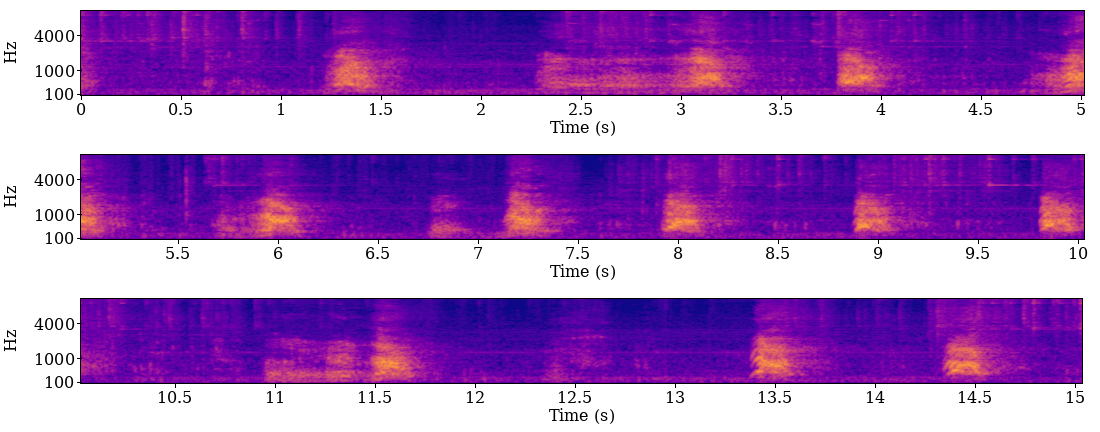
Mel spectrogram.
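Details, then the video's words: Barking pit bull squaring up to a cat: a run of sharp barks roughly one per second, some paired, with brief muffled rustling between them. "PITBULL VS CAT"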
